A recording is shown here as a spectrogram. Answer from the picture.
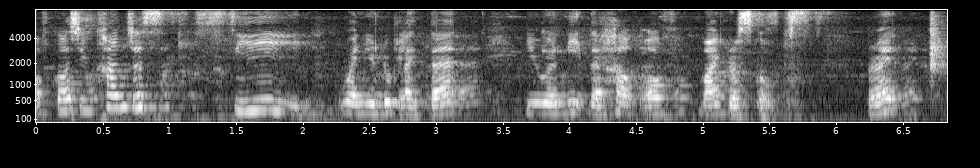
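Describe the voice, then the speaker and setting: Fairly slow delivery with very wide pitch swings and light background noise. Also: woman, fairly high pitch for a woman. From Penang, Malaysia; Malaysia. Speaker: marine science lecturer. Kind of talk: conference talk. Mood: friendly, explanatory. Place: garden. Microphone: handheld.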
